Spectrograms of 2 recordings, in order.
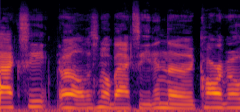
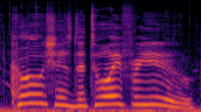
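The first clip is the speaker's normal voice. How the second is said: slow, high-pitched toy ad slogan; commercial mimicry; 8 semitones higher, slower than usual. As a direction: draw out the slogan like a playful TV spot.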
